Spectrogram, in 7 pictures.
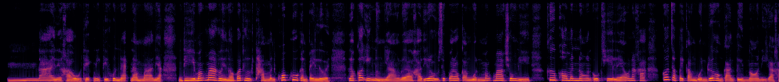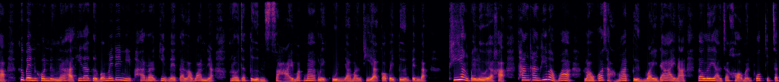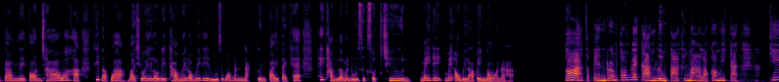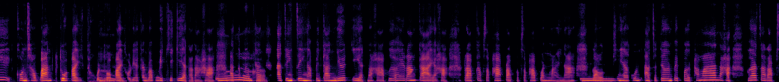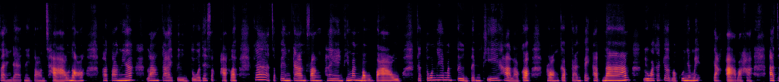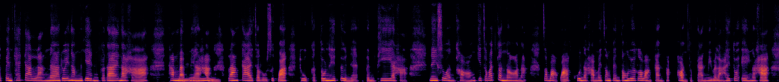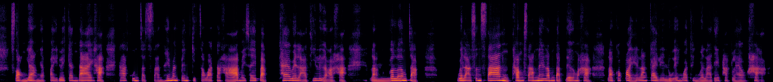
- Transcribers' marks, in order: none
- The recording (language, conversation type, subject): Thai, advice, จะสร้างกิจวัตรก่อนนอนให้สม่ำเสมอทุกคืนเพื่อหลับดีขึ้นและตื่นตรงเวลาได้อย่างไร?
